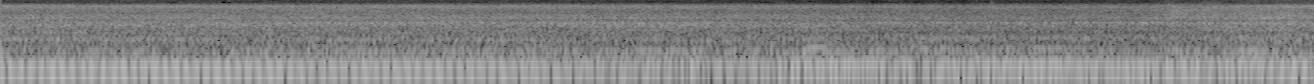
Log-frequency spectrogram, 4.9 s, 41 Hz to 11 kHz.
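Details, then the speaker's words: Ford Bronco II after a 4.0 V6 swap, with a homemade exhaust and small Flowmaster mufflers: deep, smooth, low rumble holding a steady idle with no misses, knocks or ticks; it idles well and runs great. "it idles out pretty good and sure runs great"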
